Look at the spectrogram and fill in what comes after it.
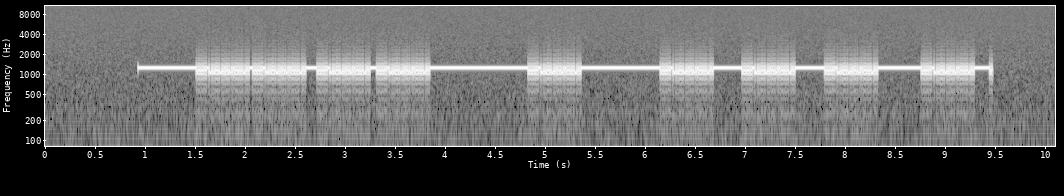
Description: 300-baud modem data (Bell 103 tones), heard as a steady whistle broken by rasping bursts, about 300 baud, 200 Hz shift.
